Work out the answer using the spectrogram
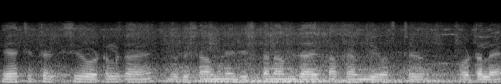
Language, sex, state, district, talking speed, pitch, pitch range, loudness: Hindi, male, Chhattisgarh, Jashpur, 190 wpm, 120 Hz, 120-125 Hz, -16 LUFS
